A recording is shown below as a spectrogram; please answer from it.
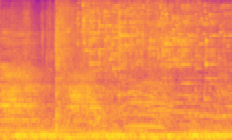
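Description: Bricks being smashed in a hand-to-hand combat display, with shouting voices over a loud, steady low rumble.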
